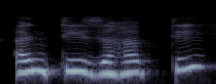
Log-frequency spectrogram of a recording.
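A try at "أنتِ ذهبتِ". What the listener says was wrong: Excellent.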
